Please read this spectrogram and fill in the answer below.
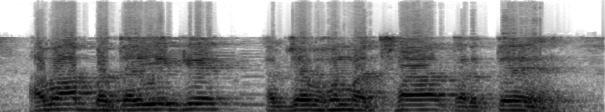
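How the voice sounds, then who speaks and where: A man's voice with music in the background. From Ujjain, India. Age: 60s. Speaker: teacher and stage anchor. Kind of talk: podcast interview answer.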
